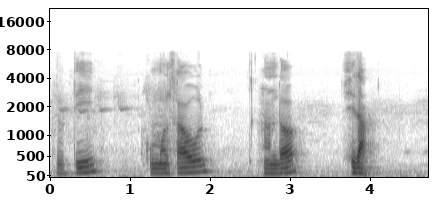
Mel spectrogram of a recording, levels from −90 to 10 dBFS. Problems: constant background noise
